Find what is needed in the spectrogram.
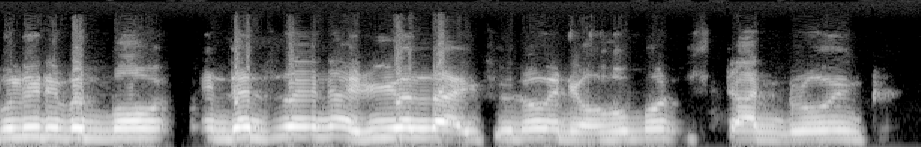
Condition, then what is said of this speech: Cerebral palsy. It's not because of other people, but it's because of the reactive movement that I start shivering and breathing abnormally.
